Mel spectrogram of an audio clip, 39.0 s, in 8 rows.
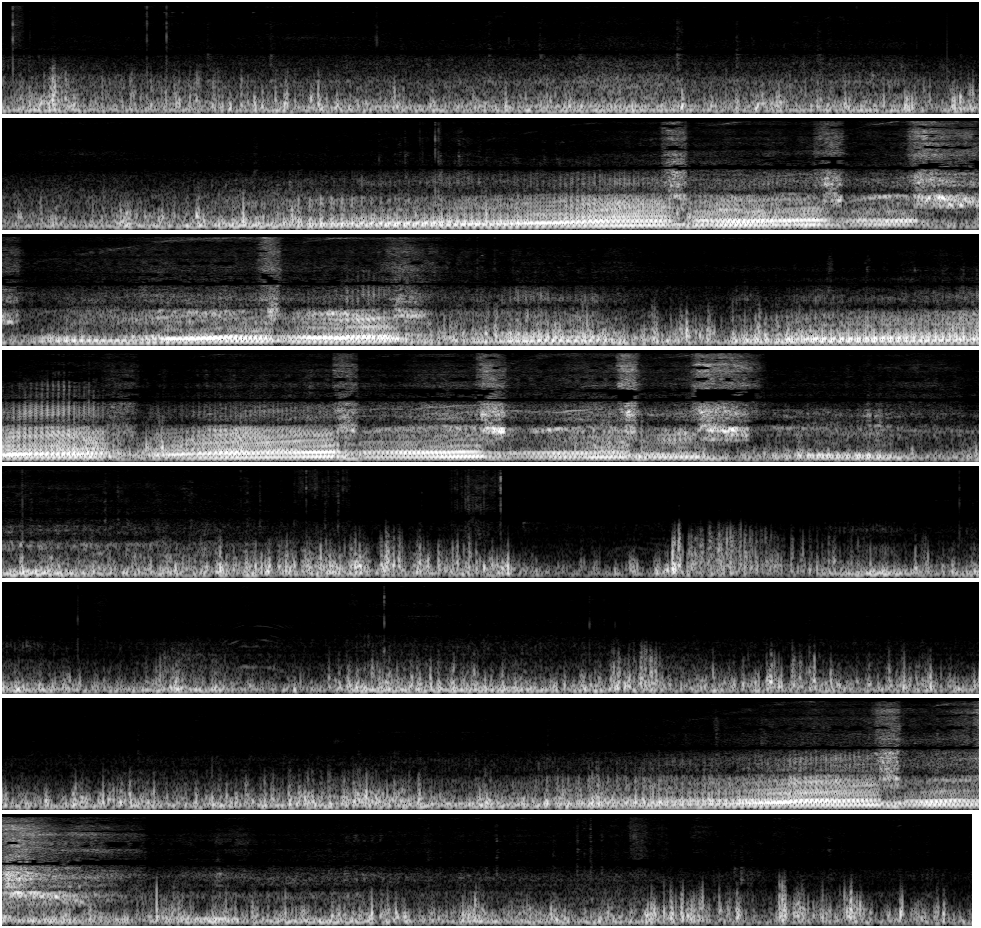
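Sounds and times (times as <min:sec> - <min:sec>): car engine revving hard: 0:06.2 - 0:20.7, 0:31.9 - 0:36.2.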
